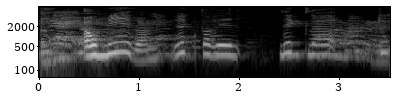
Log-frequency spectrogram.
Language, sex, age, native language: Icelandic, male, 9, Icelandic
